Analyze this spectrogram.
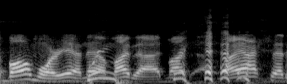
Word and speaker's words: Baltimore: to it being pronounced if you're from baltimore you got to pronounce it baltimore oh yeah ball more yeah my bad my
